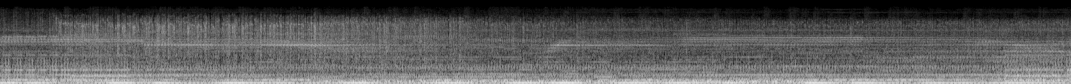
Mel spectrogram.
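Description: Harsh experimental noise music: a low electronic bass throb pulsing about once a second under a steady drone and held high tones. A dense layer of crackling hiss comes in about half a second in.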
